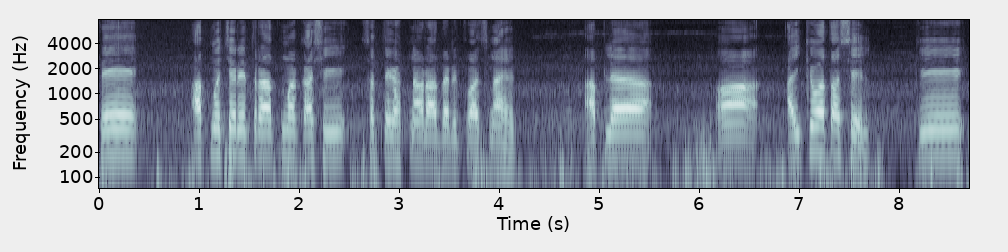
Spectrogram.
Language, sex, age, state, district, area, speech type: Marathi, male, 60+, Maharashtra, Osmanabad, rural, spontaneous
